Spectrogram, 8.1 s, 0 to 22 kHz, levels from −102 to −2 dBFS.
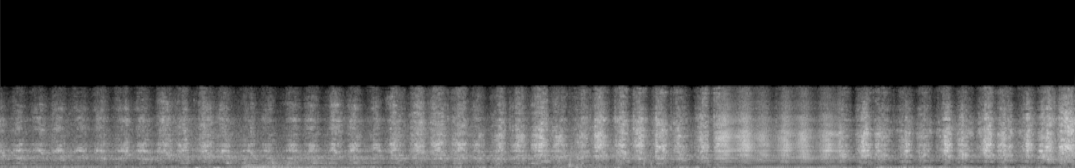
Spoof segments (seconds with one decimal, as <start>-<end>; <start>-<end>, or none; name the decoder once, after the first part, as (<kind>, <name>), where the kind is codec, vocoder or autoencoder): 5.4-6.3 (vocoder, Vocos)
